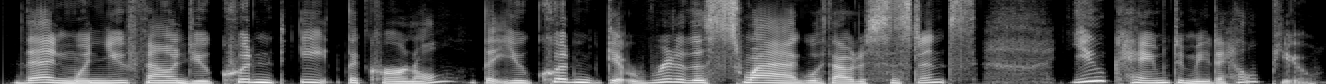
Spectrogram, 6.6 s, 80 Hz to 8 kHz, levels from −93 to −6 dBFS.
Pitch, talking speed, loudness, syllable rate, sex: 215 Hz, 235 wpm, -18 LUFS, 5.3 syllables/s, female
